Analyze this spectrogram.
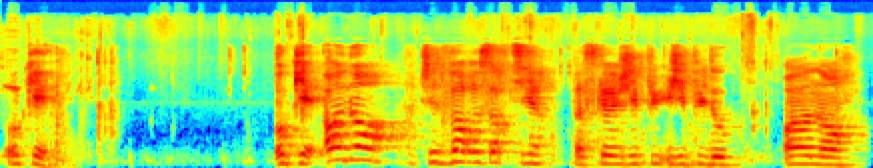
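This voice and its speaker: A man's voice: steady tone, a little slow, echoey room, muffled recording, a little hiss or hum. A young man giving rambling, filler-heavy commentary while playing a modded game. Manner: rambling, filler-heavy, panics into high yelps. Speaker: gameplay commentator. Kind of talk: Minecraft let's play commentary.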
